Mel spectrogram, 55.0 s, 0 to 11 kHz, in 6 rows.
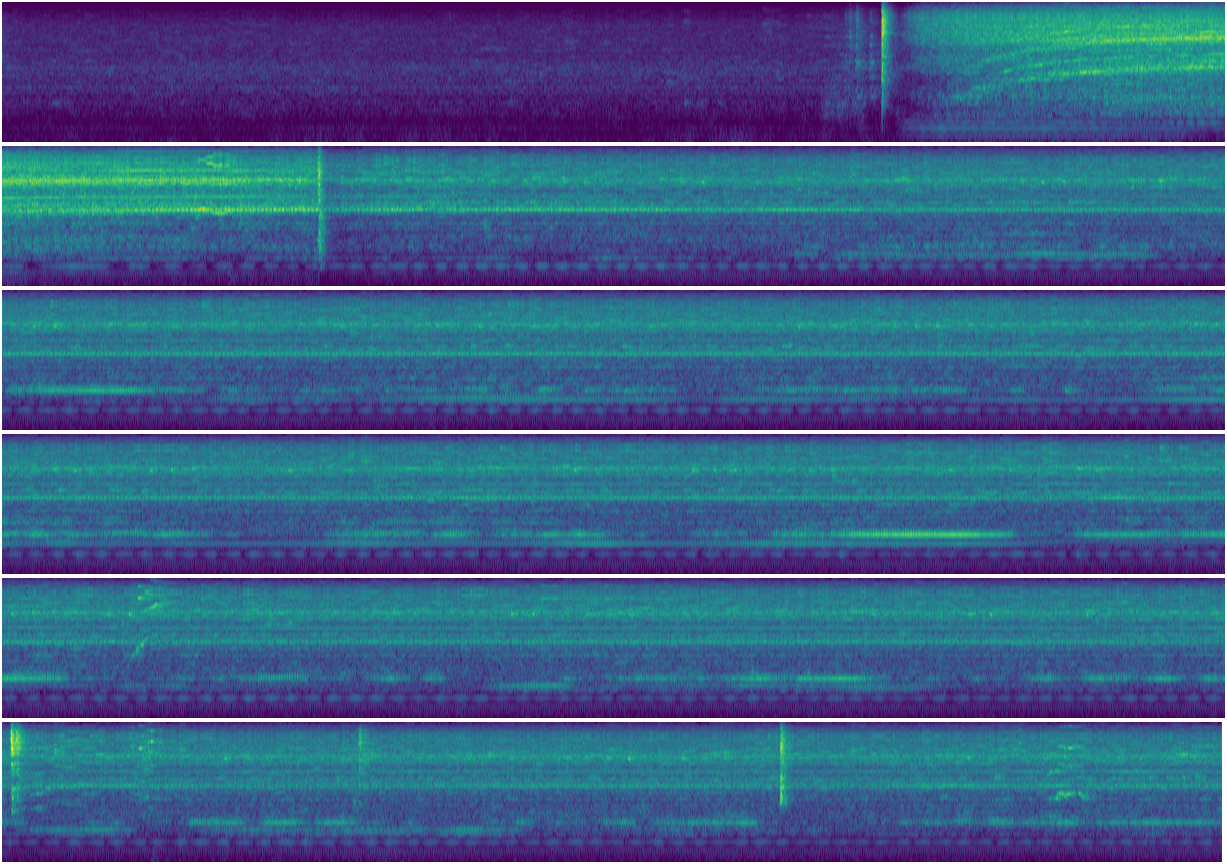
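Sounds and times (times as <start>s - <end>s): lathe motor whining: 6.2s - 55.0s
sharp click: 45.9s - 46.2s.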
